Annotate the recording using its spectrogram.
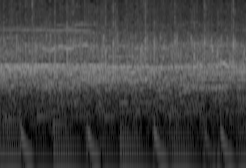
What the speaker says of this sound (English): I got to give a round of applause to that.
